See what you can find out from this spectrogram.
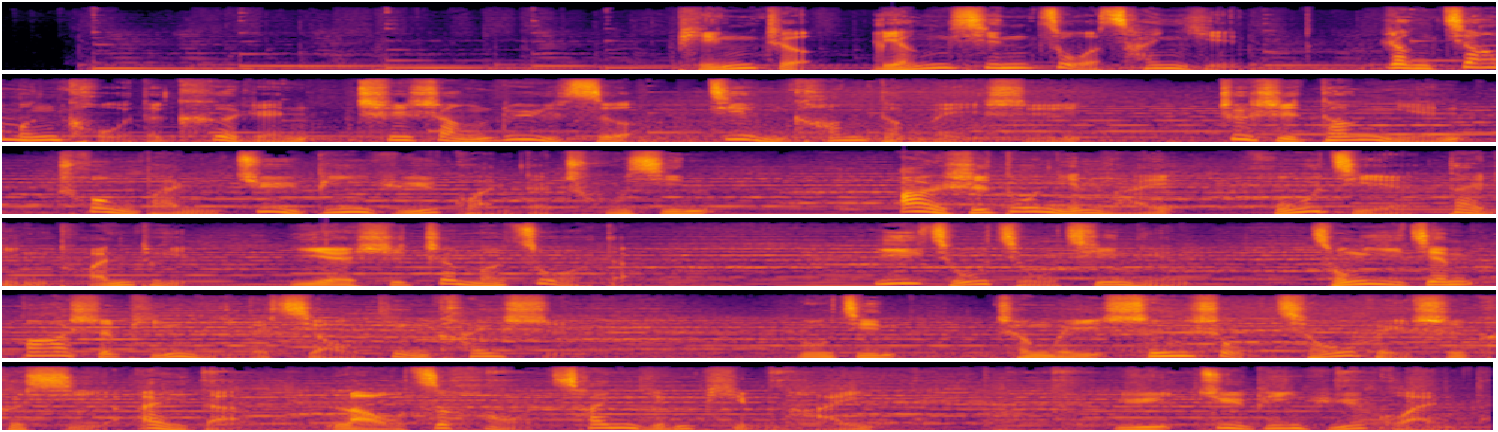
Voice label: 舌尖上的中国风格

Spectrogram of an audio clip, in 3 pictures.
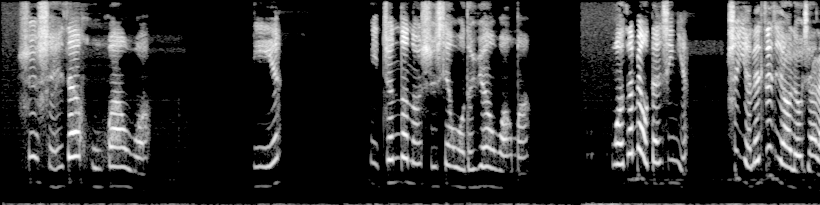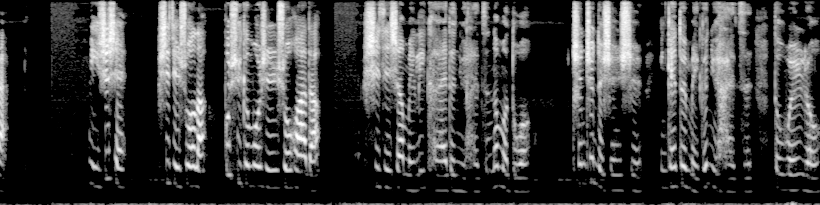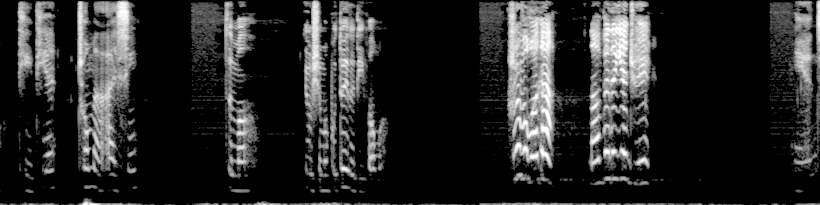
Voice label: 女

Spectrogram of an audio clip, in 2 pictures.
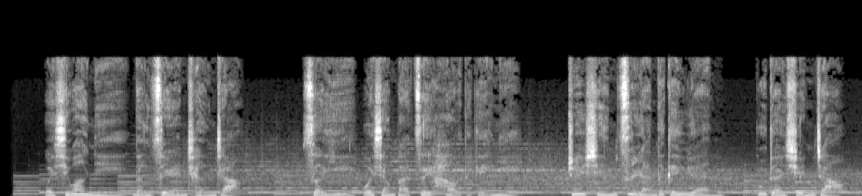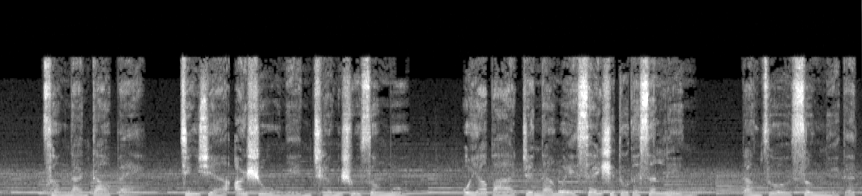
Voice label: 自然讲述旁白

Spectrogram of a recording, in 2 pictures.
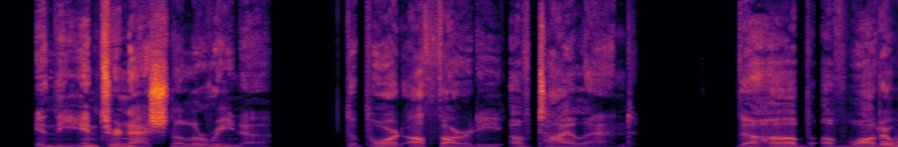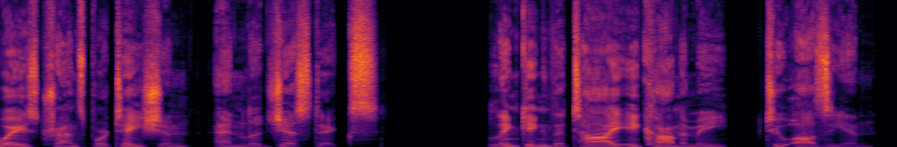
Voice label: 浑厚深度旁白男

